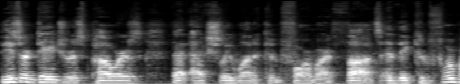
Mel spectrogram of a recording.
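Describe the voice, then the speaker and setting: A man speaks at a moderate pace in a fairly low, somewhat breathy voice with ordinary pitch variation. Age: 60s. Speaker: father giving life advice to his daughter. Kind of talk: personal video message. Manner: conversational, with pauses and fillers.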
